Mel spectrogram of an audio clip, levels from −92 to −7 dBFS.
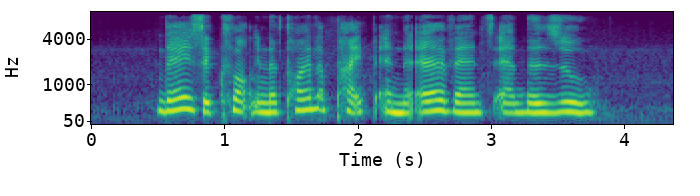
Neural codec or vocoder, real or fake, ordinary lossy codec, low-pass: codec, 16 kHz, 4 kbps, X-Codec, HuBERT features, trained on balanced general audio; fake; none; 7.2 kHz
